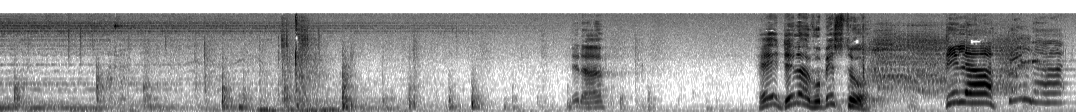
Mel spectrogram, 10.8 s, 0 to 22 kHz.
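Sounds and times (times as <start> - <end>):
knocks and soft thuds of people stepping inside: 0.0 - 7.5
house door opening with a clunk and rattle: 1.1 - 4.1
speech: 5.8 - 6.2, 7.6 - 10.7.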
